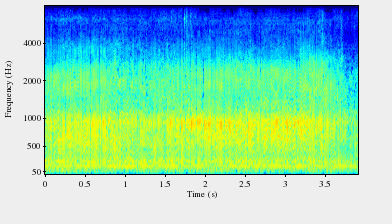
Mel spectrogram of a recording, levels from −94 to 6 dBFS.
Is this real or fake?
fake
